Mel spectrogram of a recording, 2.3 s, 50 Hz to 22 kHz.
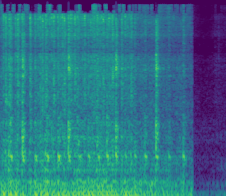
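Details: Old 1970 Ford F600 dump truck V8, revived after years off the road and fed fuel by hand, runs roughly and pulsing about two seconds then cuts out, starved of fuel.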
